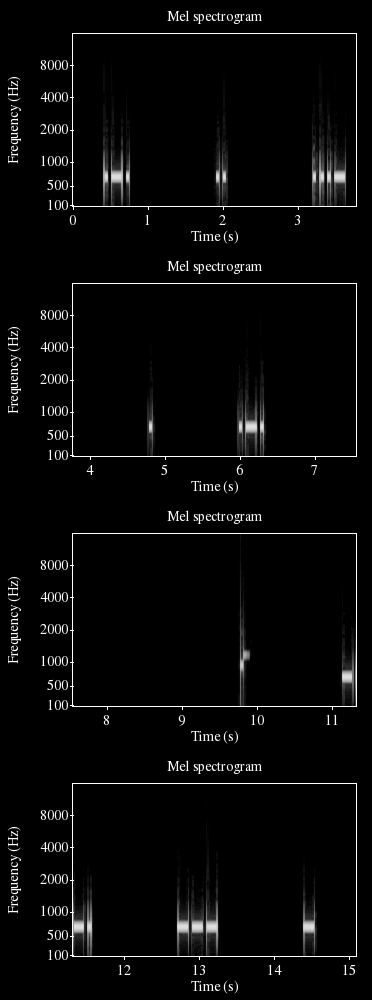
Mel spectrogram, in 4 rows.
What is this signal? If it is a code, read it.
Morse code, heard as a keyed tone, about 25 wpm, spaced as for 7 wpm, 700 Hz. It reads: RIVER GOT
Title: 8x Character Spacing - Top 300 Words - 25wpm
